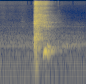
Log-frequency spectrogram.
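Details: One abrupt burst of breath noise with a brief voiced tail, a single deliberately faked sneeze; fake sneeze.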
